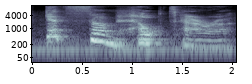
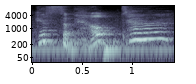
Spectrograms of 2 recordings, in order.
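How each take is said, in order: First: Mock scream. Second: Mocking repeat. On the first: Vlogger quoting a commenter's taunt, mock yell. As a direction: throw the commenter's jab back at her, hammed up. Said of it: "and then somebody screams". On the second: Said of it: "Second off".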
